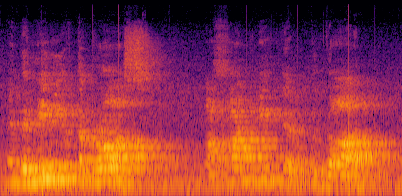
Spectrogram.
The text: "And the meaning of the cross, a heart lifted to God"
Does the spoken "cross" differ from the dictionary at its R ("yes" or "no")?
no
